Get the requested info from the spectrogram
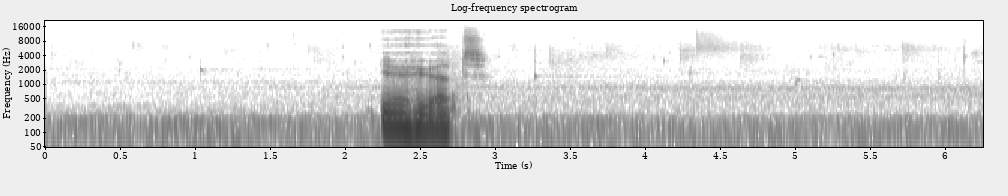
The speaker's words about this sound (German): was ihr gerade im Hintergrund hört tatsächlich. Dieses Fließen von Wasser und seltsame Geräusche aus dem Inneren.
